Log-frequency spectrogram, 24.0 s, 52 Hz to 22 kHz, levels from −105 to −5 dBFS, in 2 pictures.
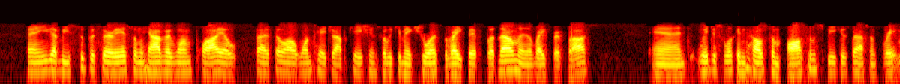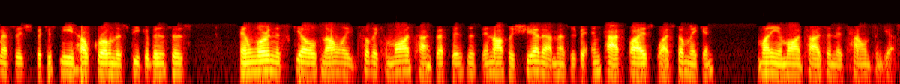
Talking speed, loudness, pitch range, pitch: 210 wpm, -27 LUFS, 115-130 Hz, 120 Hz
